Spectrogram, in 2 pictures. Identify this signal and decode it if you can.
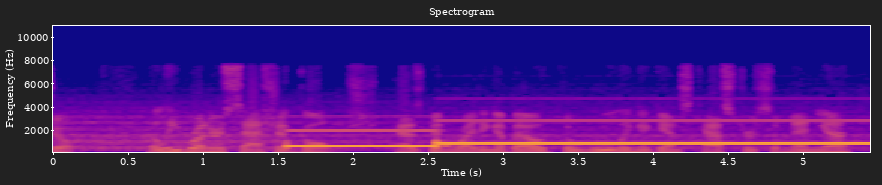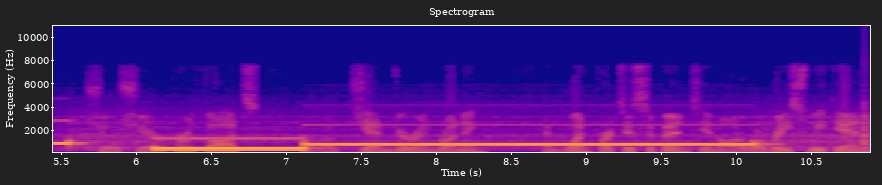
Two-tone page, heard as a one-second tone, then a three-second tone, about 650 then 950 Hz, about 450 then 830 Hz, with a squelch burst at the end, room echo and speech in English.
